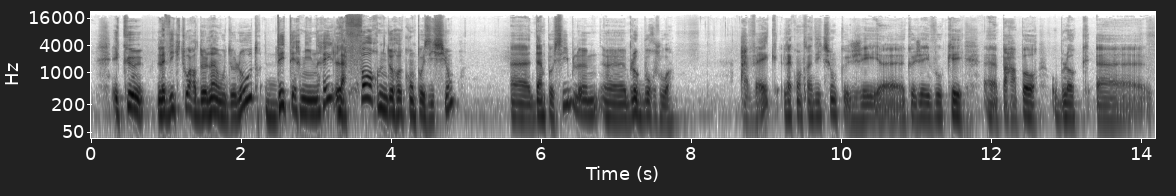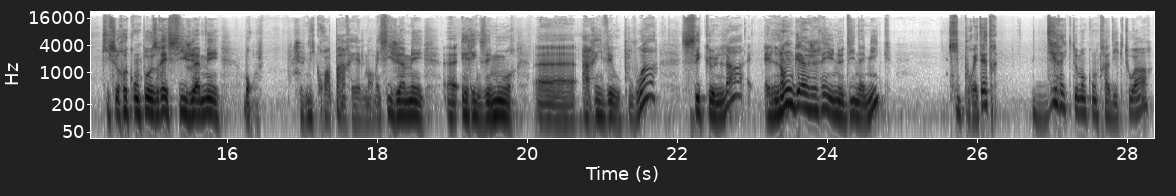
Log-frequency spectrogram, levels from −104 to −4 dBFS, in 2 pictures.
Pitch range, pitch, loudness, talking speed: 110-135 Hz, 120 Hz, -19 LUFS, 145 wpm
